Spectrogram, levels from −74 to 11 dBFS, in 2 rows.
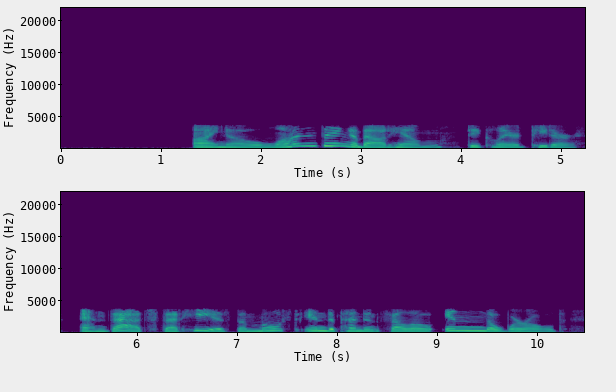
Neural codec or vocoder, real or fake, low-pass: none; real; 3.6 kHz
